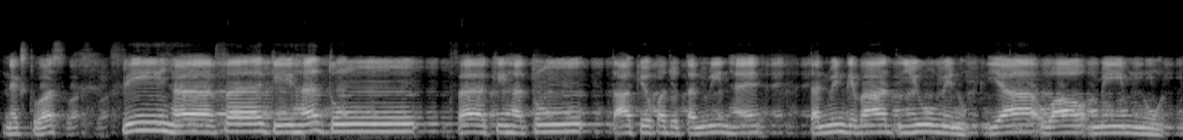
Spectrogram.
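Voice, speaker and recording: A man teaching tajweed step by step, repeating letters and phrases slowly for learners to copy, at times chanting verses in a drawn-out melodic way. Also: a little high, level tone, soft background music. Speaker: Quran recitation teacher. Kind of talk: slow step-by-step tajweed lesson. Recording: dull lo-fi sound with crowd noise behind.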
